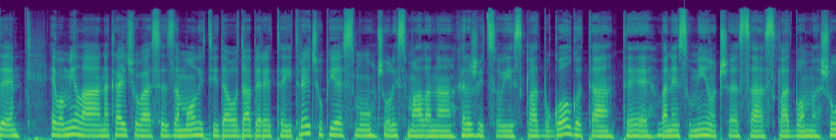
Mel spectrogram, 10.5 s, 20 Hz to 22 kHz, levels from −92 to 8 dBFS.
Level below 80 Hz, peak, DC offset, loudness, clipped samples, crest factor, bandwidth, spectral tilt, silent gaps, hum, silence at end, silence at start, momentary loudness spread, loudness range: -32 dBFS; 0 dBFS; under 0.1%; -13 LUFS; under 0.1%; 14 dB; 17 kHz; -5 dB/octave; none; none; 0 s; 0 s; 3 LU; 1 LU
